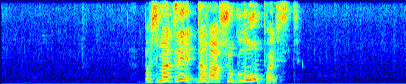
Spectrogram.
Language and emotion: Russian, angry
